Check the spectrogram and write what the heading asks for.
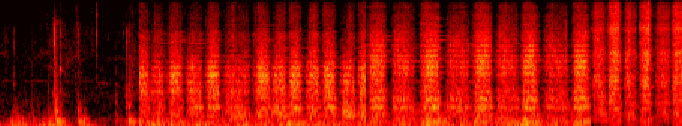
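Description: A handsaw cutting across a wooden tongue-and-groove board in quick, even back-and-forth strokes, starting about two seconds in. A few knocks from handling the clamped board come first.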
